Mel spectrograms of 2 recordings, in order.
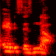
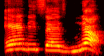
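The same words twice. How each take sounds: First: Said in the usual way. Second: Slow, loud, drawn-out stress on NO; emphatic NO. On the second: Real, not acted. Vlogger repeats Andy's refusal to viewers, emphatic NO. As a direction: land NO firmly, higher and louder.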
